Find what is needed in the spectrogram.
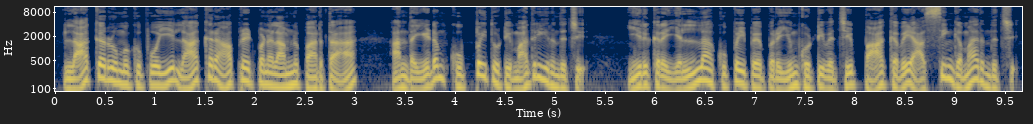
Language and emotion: Tamil, disgusted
